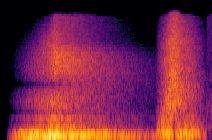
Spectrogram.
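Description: Whoosh sound effect for a news video transition. A long swoosh over a low rumble fades out, then a second, shorter swish comes about one and a half seconds in.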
